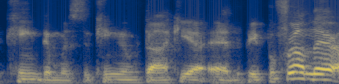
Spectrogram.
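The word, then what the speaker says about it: Dacia: current events connection here dakia d i'll spell it slowly for you it was an ancient kingdom on the border of the roman empire in eastern europe d-a-c-i-a-n dakia it was called but the donkey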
